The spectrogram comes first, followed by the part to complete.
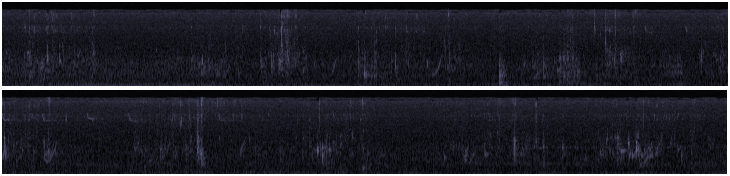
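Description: Faint kayak paddling: water dripping and splashing off the paddle blades in many small splashes. A low hum runs under the first few seconds and fades after about four seconds.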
